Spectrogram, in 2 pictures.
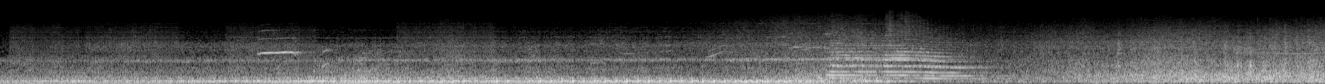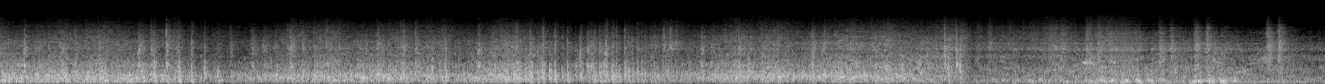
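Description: A diesel locomotive hauling a passenger express through a station at speed without stopping. Its engine drone builds, then a horn note drops sharply in pitch as the locomotive passes about nine seconds in. After that comes the continuous rush and clatter of the coaches' wheels going by close at hand.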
